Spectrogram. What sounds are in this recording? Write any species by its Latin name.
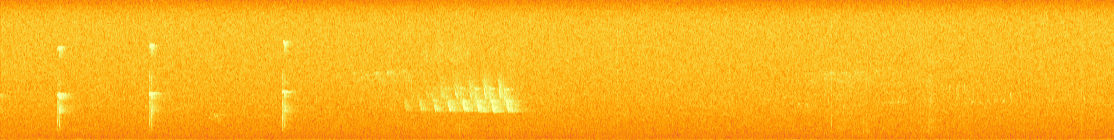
Dryobates villosus, Setophaga fusca, Seiurus aurocapilla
